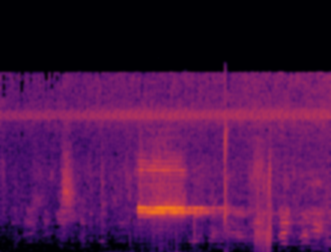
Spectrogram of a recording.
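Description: Faint shouts of players on an open football pitch, with one short, steady whistle blast a little under two seconds in.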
